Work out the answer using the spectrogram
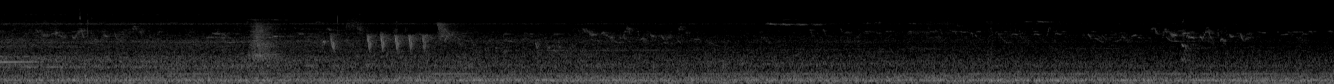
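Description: Quiet outdoor ambience: scattered bird chirps and calls over a steady low background rumble, with a quick run of ticking notes about three to four seconds in.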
